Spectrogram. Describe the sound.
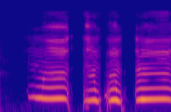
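A person vocally imitates the insistent, hungry meowing their cat Pancakes makes when it wants food: three or four drawn-out, whiny cries in quick succession, fairly loud, with no other talking.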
